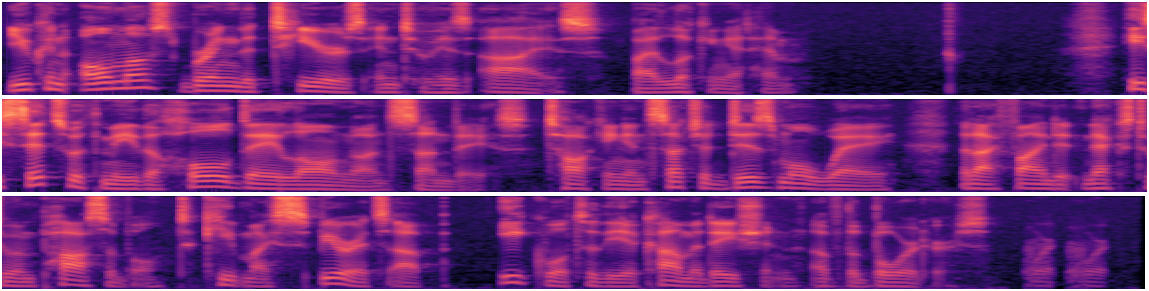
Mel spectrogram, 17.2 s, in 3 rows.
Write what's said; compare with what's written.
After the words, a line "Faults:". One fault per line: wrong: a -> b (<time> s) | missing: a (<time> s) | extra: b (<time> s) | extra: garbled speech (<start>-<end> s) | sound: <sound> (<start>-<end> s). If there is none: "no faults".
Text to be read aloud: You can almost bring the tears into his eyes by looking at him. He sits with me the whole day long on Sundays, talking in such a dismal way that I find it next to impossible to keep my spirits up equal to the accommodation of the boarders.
You can almost bring the tears into his eyes by looking at him. He sits with me the whole day long on Sundays, talking in such a dismal way that I find it next to impossible to keep my spirits up equal to the accommodation of the boarders.
Faults:
sound: whoosh (4.7-4.9 s)
sound: laugh (16.6-17.0 s)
